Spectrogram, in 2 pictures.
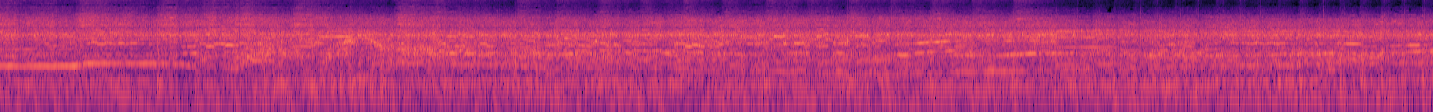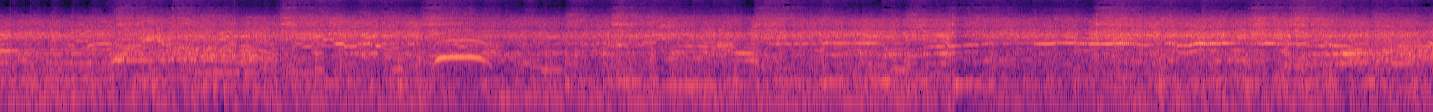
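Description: Live rock band playing loud: distorted electric guitars, bass and drums, with a melody line bending up and down in pitch over them, recorded through a phone's microphone from the crowd.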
